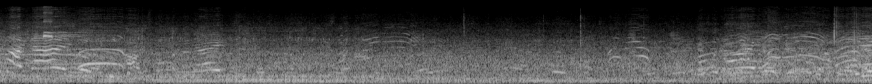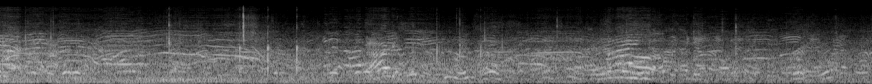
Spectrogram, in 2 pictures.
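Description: Young women shout and call out to each other across an outdoor field.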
